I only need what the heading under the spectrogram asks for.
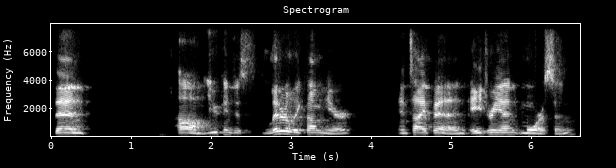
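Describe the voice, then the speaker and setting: A man's voice: mid-range voice, slow, fairly bright tone, roomy sound, highs cut off. A man hosting a live online training, casual and chatty, walking viewers through steps and checking in with them often. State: has the hiccups. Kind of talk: casual live webinar walkthrough.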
